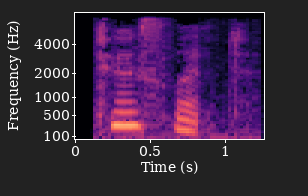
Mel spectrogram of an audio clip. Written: toothlet

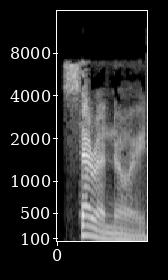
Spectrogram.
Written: serranoid

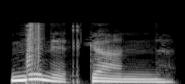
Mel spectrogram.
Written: minute gun

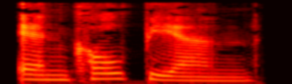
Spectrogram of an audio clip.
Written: encolpion

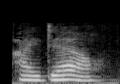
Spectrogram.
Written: hydel

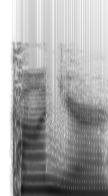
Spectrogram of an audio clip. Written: conure

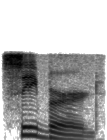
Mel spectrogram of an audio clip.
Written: seabird

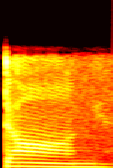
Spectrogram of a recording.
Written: dong

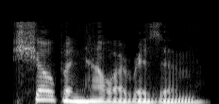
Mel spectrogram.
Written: schopenhauerism

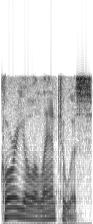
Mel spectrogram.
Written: chorioallantois

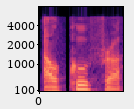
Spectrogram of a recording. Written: Al Kufrah

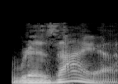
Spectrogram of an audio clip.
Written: rezaiyeh

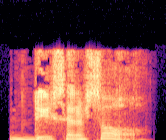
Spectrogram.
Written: du cerceau

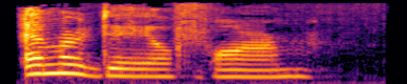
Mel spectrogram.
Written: Emmerdale Farm

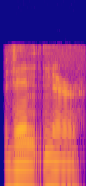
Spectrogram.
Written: vintner

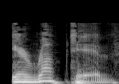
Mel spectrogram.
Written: eruptiveness

